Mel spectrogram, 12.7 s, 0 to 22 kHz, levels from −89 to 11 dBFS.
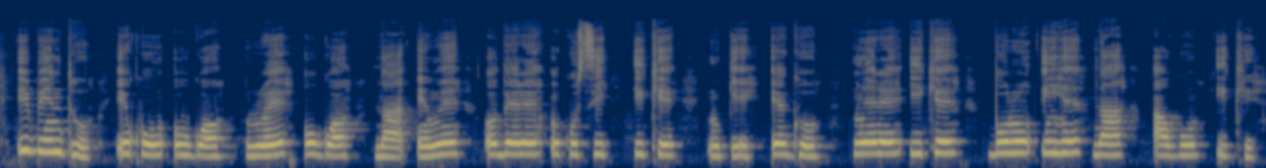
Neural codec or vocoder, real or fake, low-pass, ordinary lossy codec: none; real; 14.4 kHz; MP3, 96 kbps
